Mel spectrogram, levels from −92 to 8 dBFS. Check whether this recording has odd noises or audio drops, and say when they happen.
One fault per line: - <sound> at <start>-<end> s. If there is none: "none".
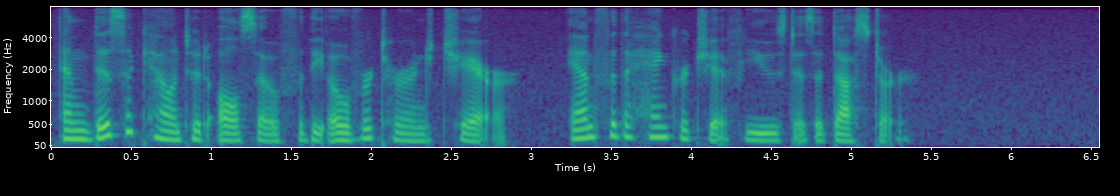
none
